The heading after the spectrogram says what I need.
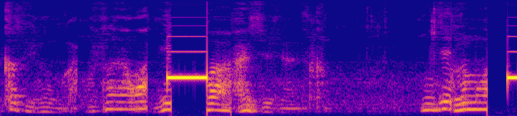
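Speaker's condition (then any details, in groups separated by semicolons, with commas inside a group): Tongue cancer surgery; tongue cancer twice, half tongue removed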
